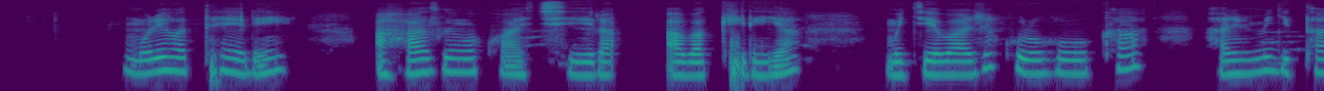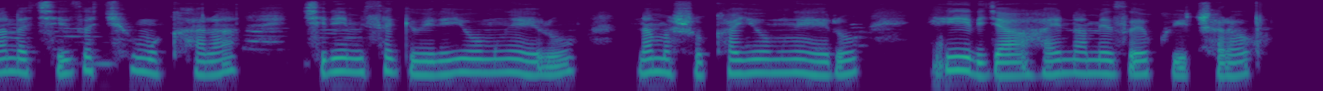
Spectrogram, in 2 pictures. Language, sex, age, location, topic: Kinyarwanda, female, 25-35, Nyagatare, finance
